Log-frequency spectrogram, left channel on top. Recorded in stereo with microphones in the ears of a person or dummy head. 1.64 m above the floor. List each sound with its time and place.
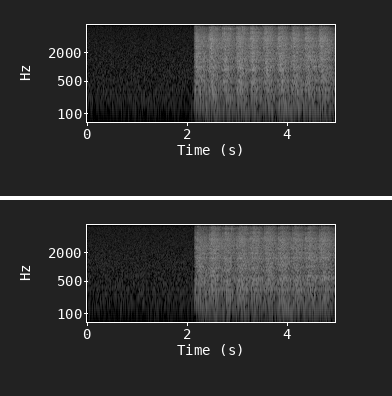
2.1 s a rattle: 50° left (ahead or behind), 3.5 m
